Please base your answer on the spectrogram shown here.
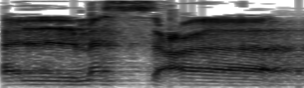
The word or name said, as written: Masa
